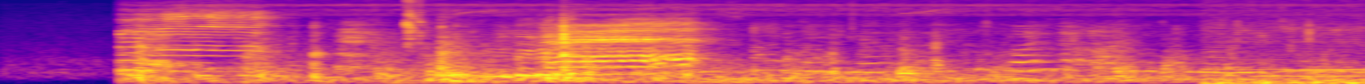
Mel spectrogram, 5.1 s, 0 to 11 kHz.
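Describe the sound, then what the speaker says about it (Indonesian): Hundreds of sheep penned at an animal trader's stall in Samarinda ahead of Eid al-Adha bleat repeatedly, near and overlapping, while a person talks over them. "Ratusan domba di kandang milik pedagang hewan di Jalan Muang Dalam, Samarinda Utara, disiapkan untuk perayaan Idul Adha 1446 Hijriah."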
